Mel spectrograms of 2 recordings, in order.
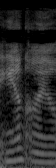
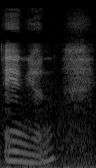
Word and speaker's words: anion: I on the other hand and it is pronounced anion and not in yin is an atom that it's gained electrons and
